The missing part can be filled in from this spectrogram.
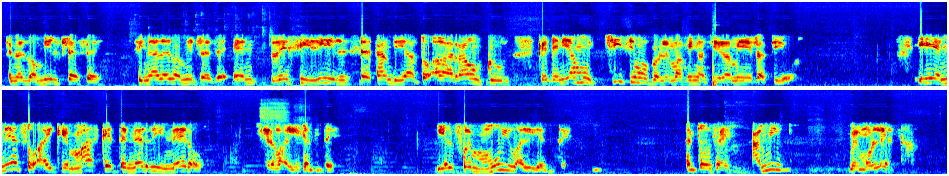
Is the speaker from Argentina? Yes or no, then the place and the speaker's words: no; Paraguay; soy paraguayo. Yo quiero que mi país esté bien, quiero que mi sociedad esté bien.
